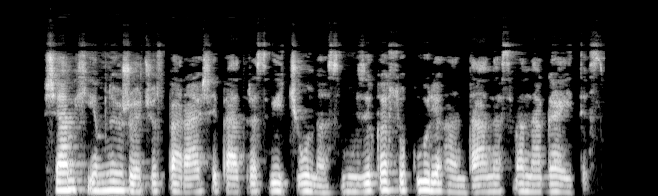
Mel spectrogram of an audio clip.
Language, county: Lithuanian, Panevėžys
